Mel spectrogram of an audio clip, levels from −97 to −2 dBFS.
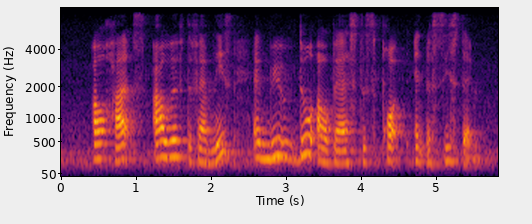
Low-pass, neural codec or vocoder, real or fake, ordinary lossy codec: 7.2 kHz; none; real; none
